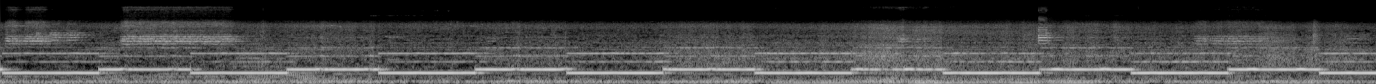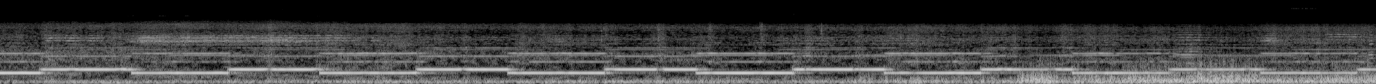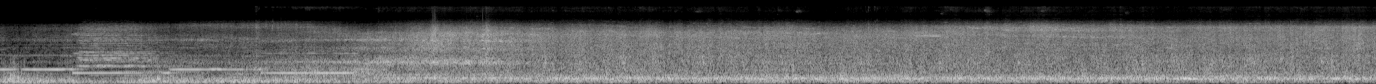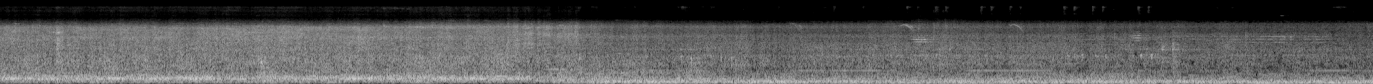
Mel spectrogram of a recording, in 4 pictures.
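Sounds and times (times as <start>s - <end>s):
two-tone crossing alarm: 0.0s - 33.4s, 46.6s - 55.0s
freight train wheels rattling on rails: 25.0s - 55.0s.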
